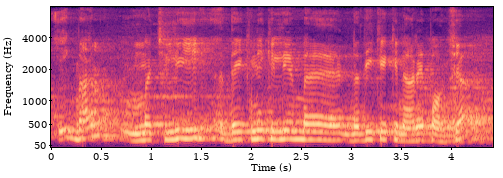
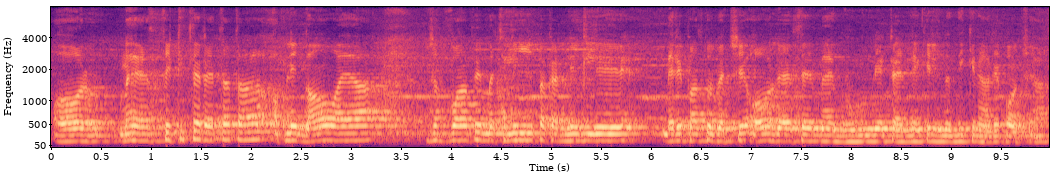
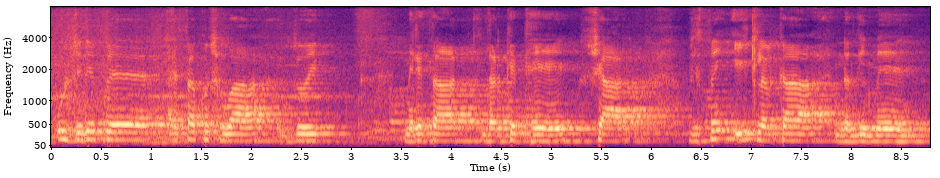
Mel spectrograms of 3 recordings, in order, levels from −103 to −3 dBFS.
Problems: constant background noise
